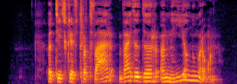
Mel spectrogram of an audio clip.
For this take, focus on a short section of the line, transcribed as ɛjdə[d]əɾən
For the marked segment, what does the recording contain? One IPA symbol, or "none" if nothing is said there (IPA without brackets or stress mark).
d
